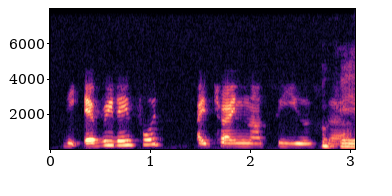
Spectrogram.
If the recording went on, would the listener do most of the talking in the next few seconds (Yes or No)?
Yes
